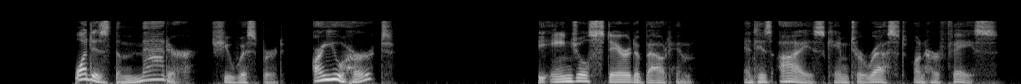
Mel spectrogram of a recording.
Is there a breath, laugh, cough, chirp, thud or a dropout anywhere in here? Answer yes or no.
no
